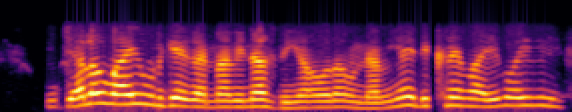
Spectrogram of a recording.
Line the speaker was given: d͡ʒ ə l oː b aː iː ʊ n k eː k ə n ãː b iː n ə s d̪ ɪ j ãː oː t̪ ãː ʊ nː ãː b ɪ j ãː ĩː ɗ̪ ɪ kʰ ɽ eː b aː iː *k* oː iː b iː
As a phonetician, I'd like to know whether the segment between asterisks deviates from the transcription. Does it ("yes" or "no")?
no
